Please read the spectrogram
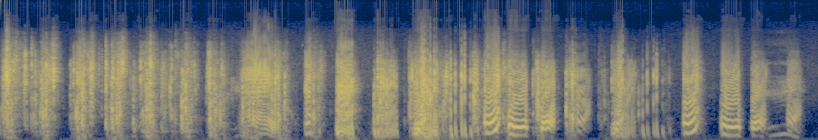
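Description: A rapid string of comic fart noises, one after another with short breaks between them.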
